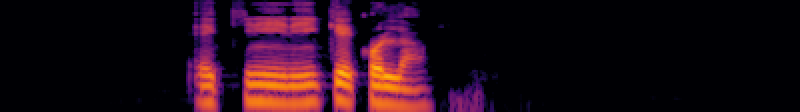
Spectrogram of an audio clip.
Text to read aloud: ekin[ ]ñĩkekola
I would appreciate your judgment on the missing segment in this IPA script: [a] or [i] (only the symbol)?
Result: i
